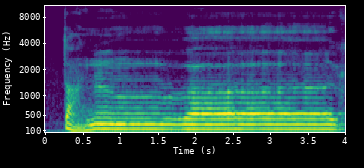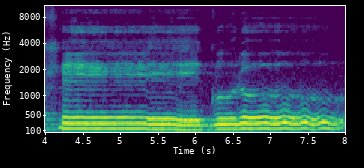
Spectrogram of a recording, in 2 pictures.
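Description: A man's voice chanting in long held notes on one steady pitch: three drawn-out phrases with short breaths about four and six seconds in, the last one wavering in pitch.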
